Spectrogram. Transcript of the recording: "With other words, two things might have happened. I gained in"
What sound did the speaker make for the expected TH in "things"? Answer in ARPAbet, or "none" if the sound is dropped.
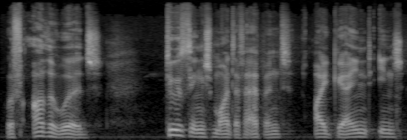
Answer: TH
